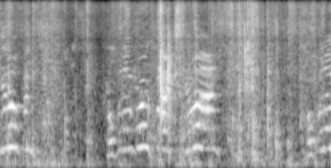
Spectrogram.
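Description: Mostly a person's high, coaxing speech. Between the words there are a few short clicks and rustles as a dog paws and bites at a small cardboard box.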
